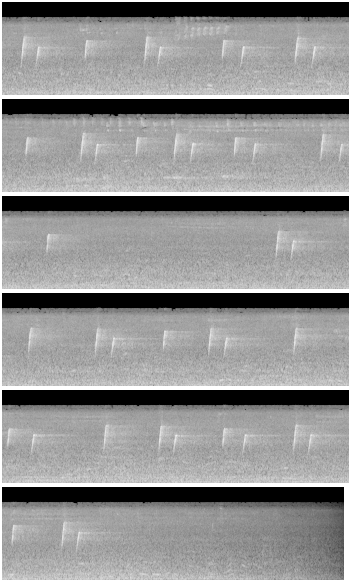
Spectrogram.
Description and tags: Godwanaland amtosphere
Its a dome where a tropical rainforest is emulated. Really great climate there - warm and moist. There are some wooden structures to climb up in the trees. There I recorded this little atmosphere. Unfortunately there are also some human voices on the record but well - It's also a part of the atmosphere.
Best wishes
pillo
